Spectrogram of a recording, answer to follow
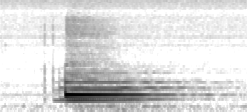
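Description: A single electronic notification chime from the computer: a faint tap, then one bright pitched ding about half a second in that fades away over about a second.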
